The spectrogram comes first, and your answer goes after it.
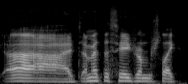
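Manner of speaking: ordinary talk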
